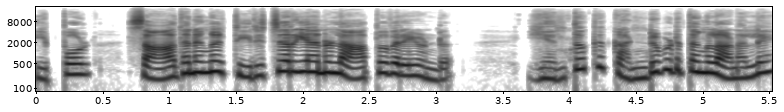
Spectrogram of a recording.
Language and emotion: Malayalam, surprised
